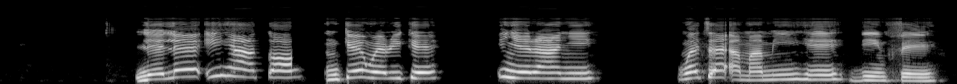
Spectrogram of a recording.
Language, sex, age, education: Igbo, female, 30-45, tertiary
